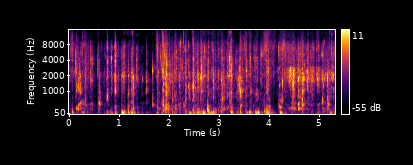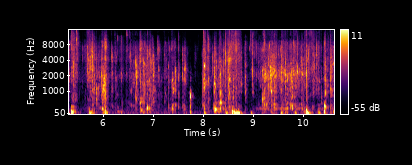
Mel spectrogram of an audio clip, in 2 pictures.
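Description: A clear plastic water bottle with a red cap and white label, partly filled with water, is held in one hand while fingertips rapidly tap and scratch it and shake it. Quick, dense plastic taps and bright scratching mix with sloshing and splashing water inside, with brief pauses between bursts.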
